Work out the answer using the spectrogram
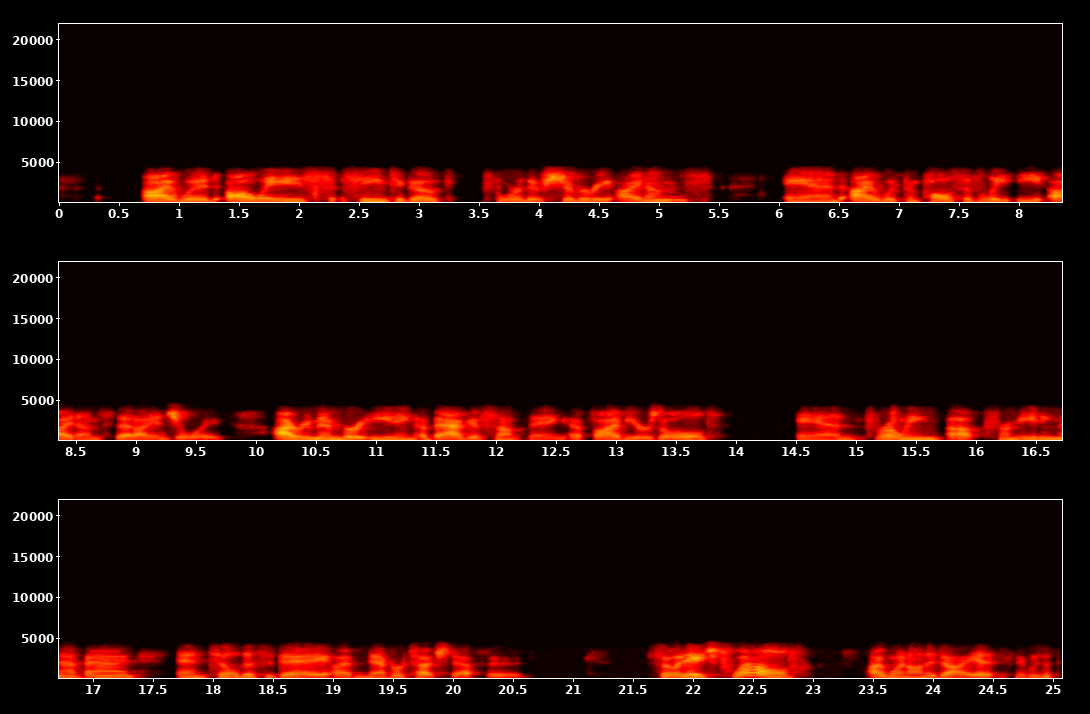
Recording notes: the 100 Pounders Phone Meeting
